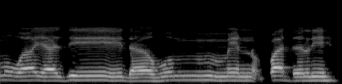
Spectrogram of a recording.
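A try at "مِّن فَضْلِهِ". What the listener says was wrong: Kok min dibaca izhar itu kenapa? Kan ketemu fa.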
